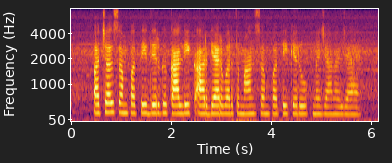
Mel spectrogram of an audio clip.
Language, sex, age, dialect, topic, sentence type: Magahi, female, 25-30, Southern, banking, statement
